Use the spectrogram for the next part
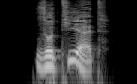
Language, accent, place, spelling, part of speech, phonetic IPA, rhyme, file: German, Germany, Berlin, sautiert, verb, [zoˈtiːɐ̯t], -iːɐ̯t, De-sautiert.ogg
- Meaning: 1. past participle of sautieren 2. inflection of sautieren: third-person singular present 3. inflection of sautieren: second-person plural present 4. inflection of sautieren: plural imperative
